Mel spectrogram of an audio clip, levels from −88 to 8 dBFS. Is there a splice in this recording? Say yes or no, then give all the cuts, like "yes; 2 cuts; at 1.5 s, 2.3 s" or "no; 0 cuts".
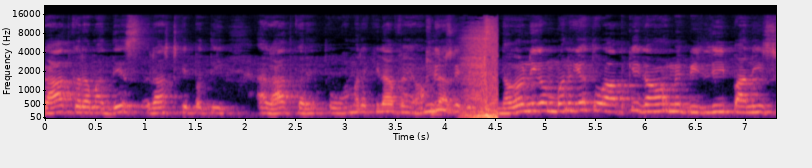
yes; 1 cut; at 4.3 s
